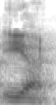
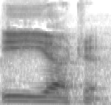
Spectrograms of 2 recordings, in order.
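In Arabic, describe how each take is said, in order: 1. الياء قصيرة ومفردة. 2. الياء طويلة ومشددة. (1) "إذا لم يشدد الياء يكون قد أسقط حرفه" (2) "ما قال إياك"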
